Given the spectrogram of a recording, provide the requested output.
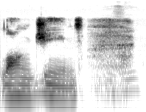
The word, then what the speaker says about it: Longines: So he goes on this show called The Longines Chronoscope, which is spelled Longines, but it's pronounced Longines.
